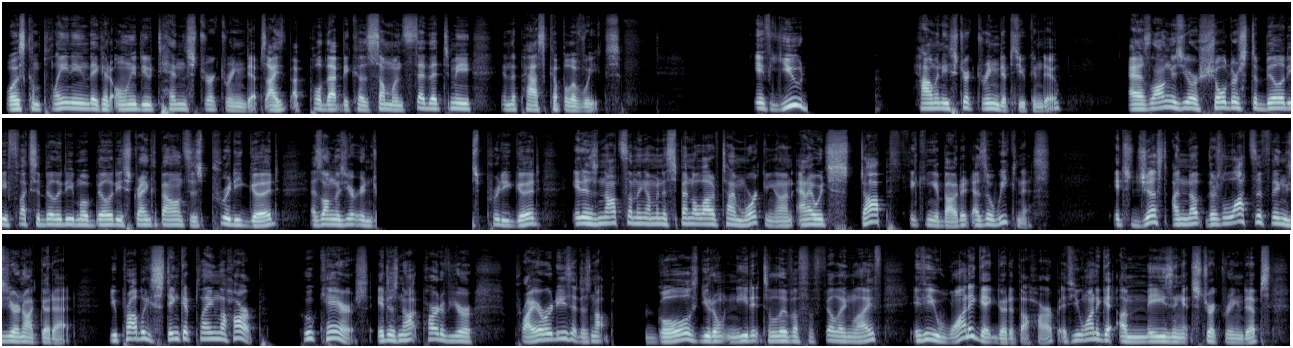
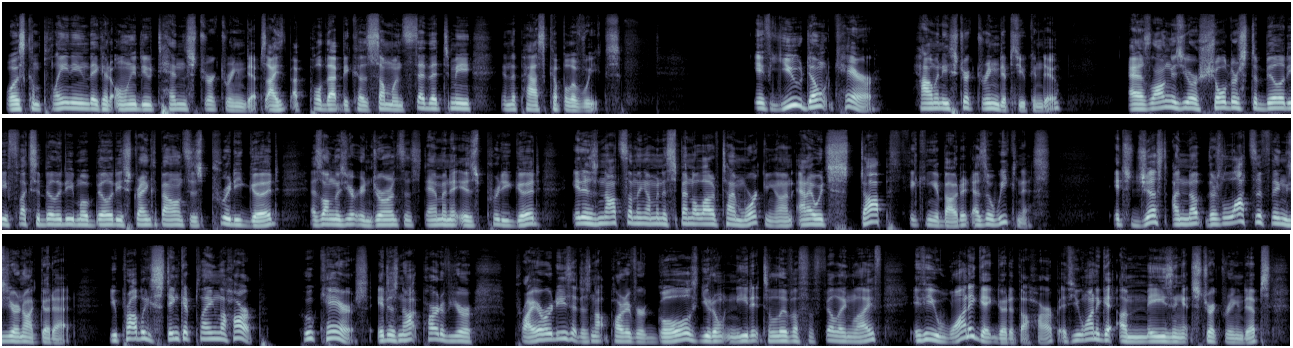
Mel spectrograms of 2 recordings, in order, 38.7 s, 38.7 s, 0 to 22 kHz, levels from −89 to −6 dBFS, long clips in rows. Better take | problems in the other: second | audio cutting out; at 8 s for 0.5 s, at 17 s for 1 s and at 32 s

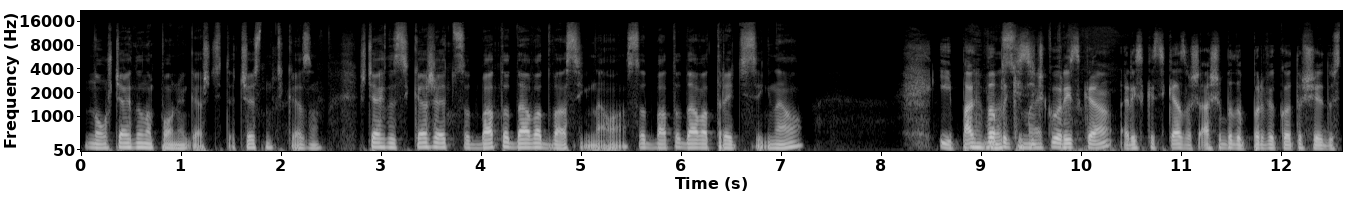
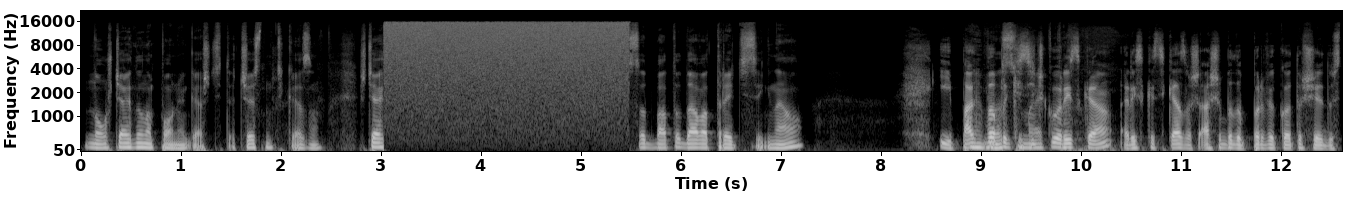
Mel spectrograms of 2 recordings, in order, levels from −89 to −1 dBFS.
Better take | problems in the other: first | audio cutting out; filled with static; at 3 s for 2.5 s

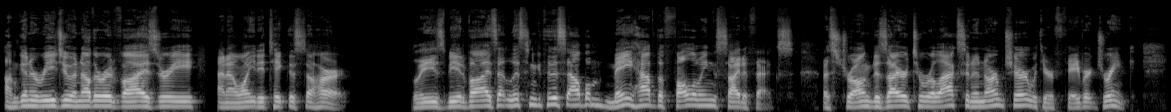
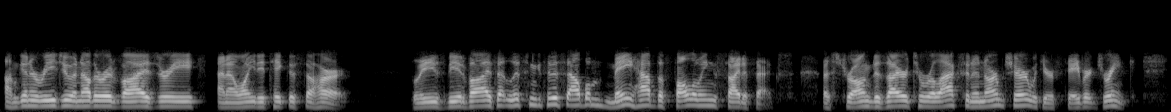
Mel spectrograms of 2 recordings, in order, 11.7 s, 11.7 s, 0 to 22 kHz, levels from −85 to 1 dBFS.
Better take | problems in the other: first | phone-call audio; nothing above 3.5 kHz

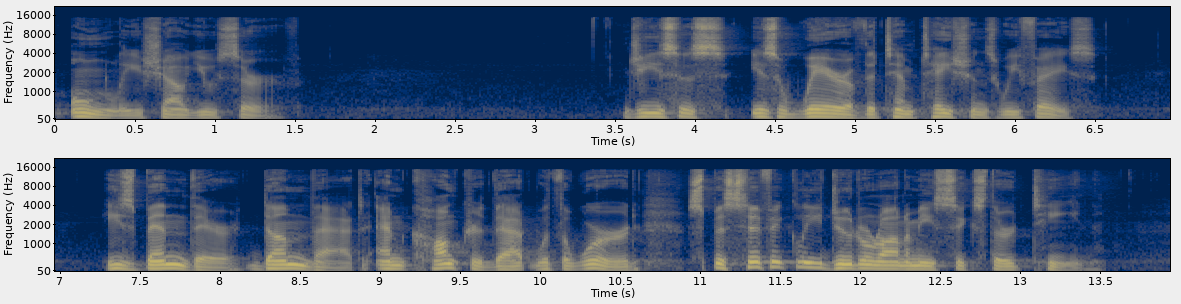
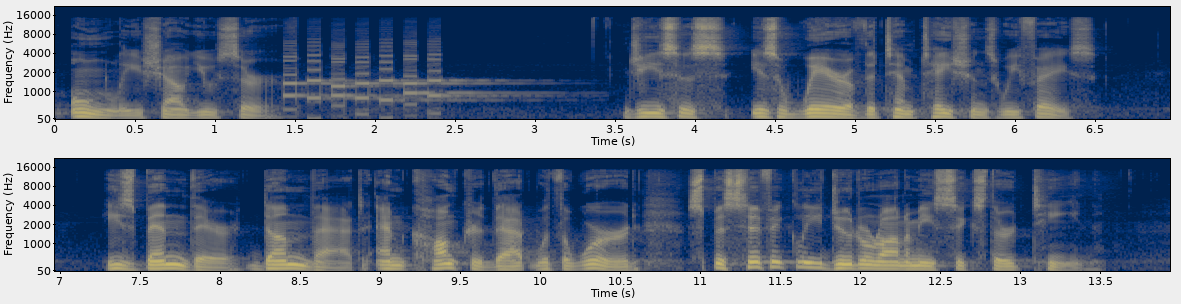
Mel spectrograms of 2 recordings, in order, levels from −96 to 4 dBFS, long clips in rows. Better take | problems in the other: first | phone ringing; faint; from 1.5 to 3 s; peak 10 dB below the speech

